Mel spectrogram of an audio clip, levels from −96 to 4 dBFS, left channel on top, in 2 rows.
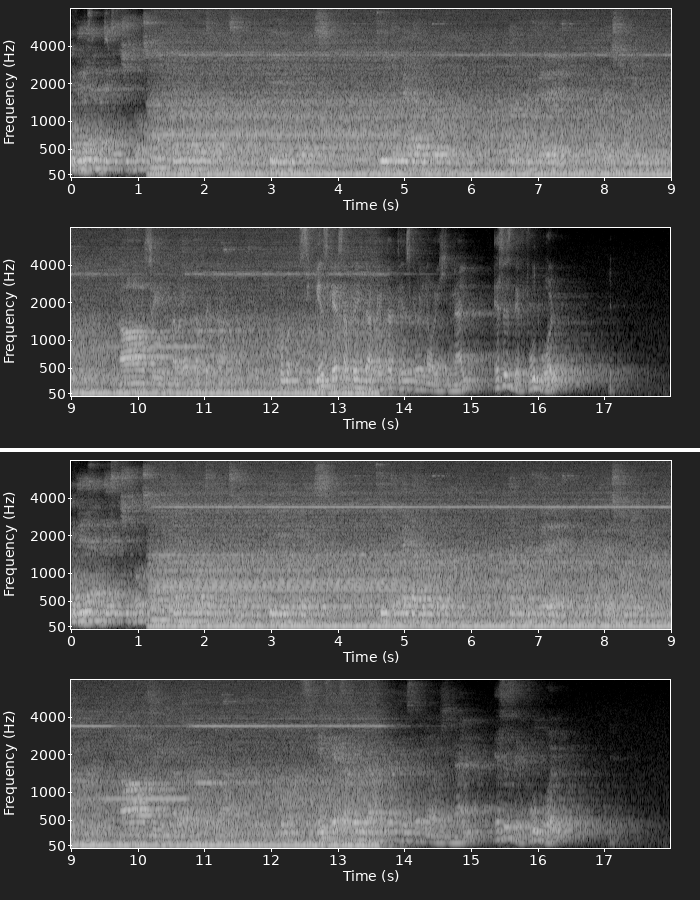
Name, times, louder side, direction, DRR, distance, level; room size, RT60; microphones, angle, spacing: voice 1, 0.0-2.6 2.9-3.9 4.6-5.9 6.5-8.8, equal, 40° right, -12 dB, 1.5 m, -26 dB
sound 1, 1.1-13.6, right 1 dB, 5° left, 0.7 m, -26 dB
voice 2, 9.7-15.0 15.3-16.4, left 3 dB, 80° left, 3 dB, 0.3 m, -28 dB
5.0 x 2.0 x 2.7 m, 2.5 s
head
